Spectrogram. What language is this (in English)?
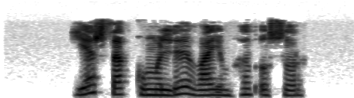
Bashkir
